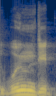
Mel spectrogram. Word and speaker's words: wounded: wounded than injured okay wounded this is not an easy one for English Learners to pronounce oh yeah because we we don't we don't use that that woo sound yeah we have but we don't have woo where is wounded open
